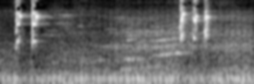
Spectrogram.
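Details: Lovebird pairs: two shrill, sharp squawks near the start, then a quick run of three similar harsh bursts about two seconds later, with a faint low hum between calls.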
